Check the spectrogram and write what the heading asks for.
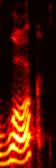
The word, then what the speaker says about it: walk: que tienen la l yo no pronunció la l entonces no voy a decir walk sino work no digo talk si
